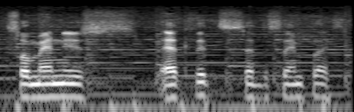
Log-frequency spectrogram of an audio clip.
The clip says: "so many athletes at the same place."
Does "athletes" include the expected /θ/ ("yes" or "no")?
no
